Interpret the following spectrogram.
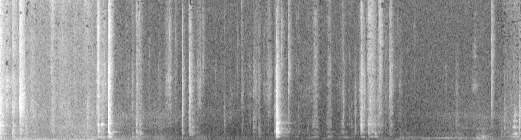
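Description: Faint handling sounds of a battery charger and its clamp leads being picked up and set down on a table: a few soft, scattered clicks and knocks, the sharpest about five and a half seconds in, with a small cluster a little later.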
